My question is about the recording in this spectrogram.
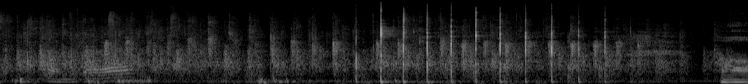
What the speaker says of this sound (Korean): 박수해 주시길 바랍니다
